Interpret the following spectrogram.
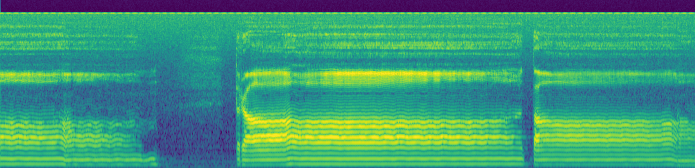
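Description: A solo male voice chanting a slow Sanskrit mantra, drawing each syllable out into long held notes. The voice pauses for a breath about two seconds in, resumes a second later, and breaks again briefly near the end.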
